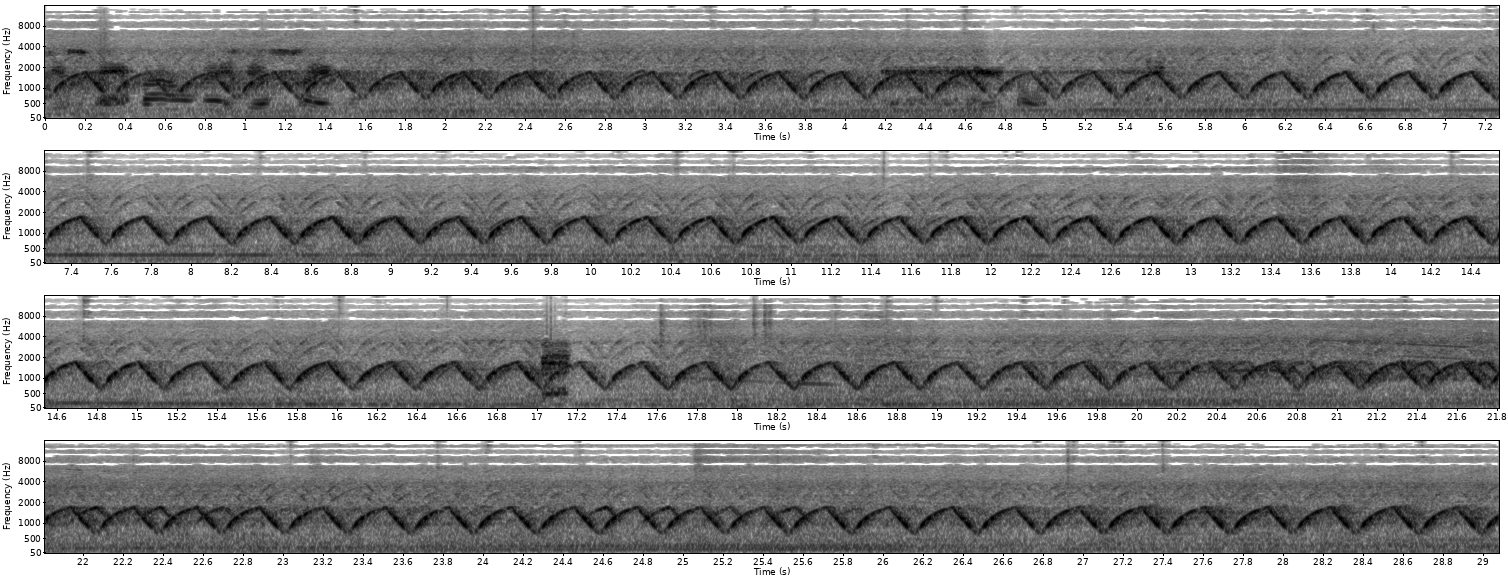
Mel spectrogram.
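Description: Emergency siren in a fast yelp, sweeping up and down about four times a second. Under it is the running engine and road noise of a vehicle under way, its pitch slowly rising and falling with speed.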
